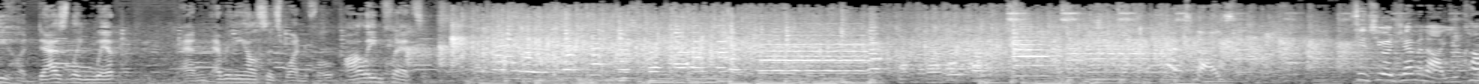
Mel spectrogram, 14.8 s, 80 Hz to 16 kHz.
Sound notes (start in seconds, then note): 6.1 applause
